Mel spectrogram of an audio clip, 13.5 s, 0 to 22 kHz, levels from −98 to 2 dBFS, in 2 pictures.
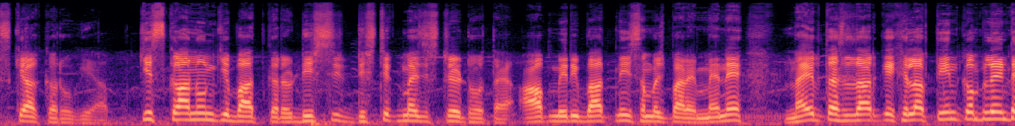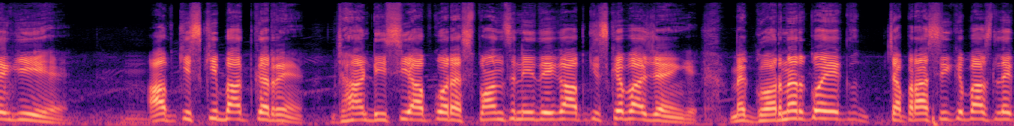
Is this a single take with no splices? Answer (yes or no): yes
